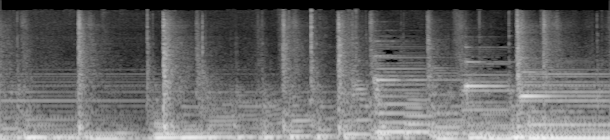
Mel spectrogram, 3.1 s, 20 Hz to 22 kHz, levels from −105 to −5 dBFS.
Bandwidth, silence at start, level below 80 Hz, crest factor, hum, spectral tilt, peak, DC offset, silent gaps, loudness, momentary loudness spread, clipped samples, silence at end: 16.5 kHz; 0 s; -26 dBFS; 14 dB; none; -6 dB/octave; -4 dBFS; under 0.1%; none; -21 LUFS; 9 LU; under 0.1%; 0 s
